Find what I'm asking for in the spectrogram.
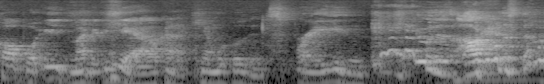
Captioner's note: laughing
